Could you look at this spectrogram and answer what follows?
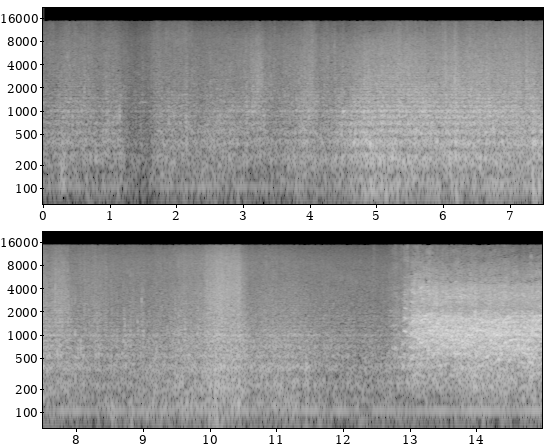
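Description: Sea surf washing onto a shingle beach: a steady hiss that swells and falls. About thirteen seconds in it turns much louder and busier.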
